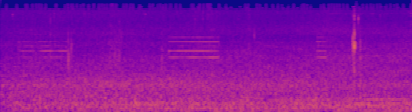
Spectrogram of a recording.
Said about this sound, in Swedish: Buss som piper.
